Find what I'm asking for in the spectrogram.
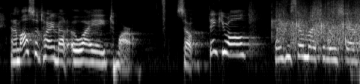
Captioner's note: applause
